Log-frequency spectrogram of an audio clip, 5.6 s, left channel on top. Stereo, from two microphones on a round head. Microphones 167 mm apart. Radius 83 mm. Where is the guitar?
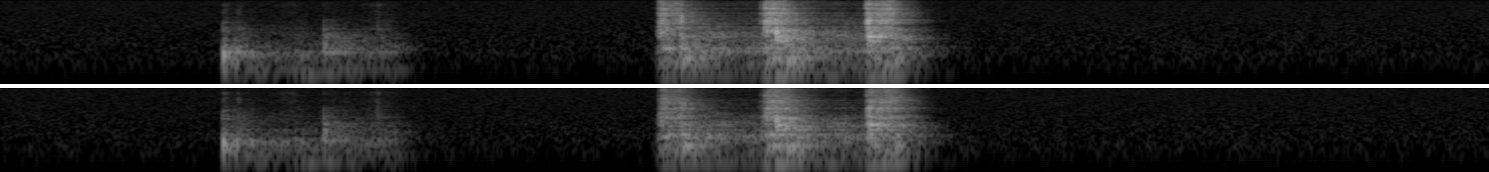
No guitar in this recording.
